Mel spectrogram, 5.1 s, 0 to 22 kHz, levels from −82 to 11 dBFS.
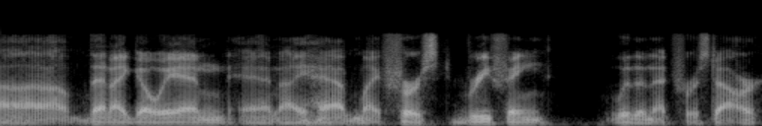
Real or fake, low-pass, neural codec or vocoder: fake; 7.2 kHz; codec, 16 kHz, 2 kbps, FunCodec, trained on Chinese and English, 25 frames a second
